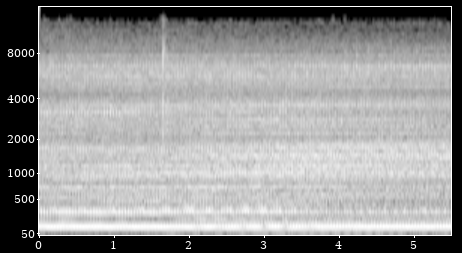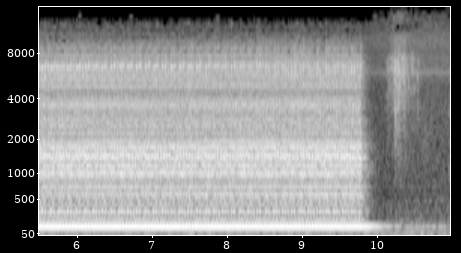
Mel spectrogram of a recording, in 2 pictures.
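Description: NutriChef countertop vacuum sealer's pump motor running with a loud, steady hum as it draws air out of a bag on its normal, moist setting. It cuts off suddenly near the end, when the vacuum-and-seal cycle finishes.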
